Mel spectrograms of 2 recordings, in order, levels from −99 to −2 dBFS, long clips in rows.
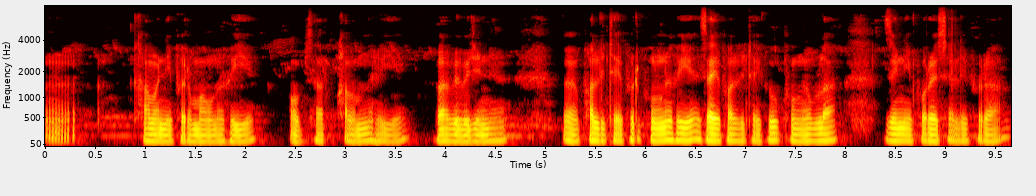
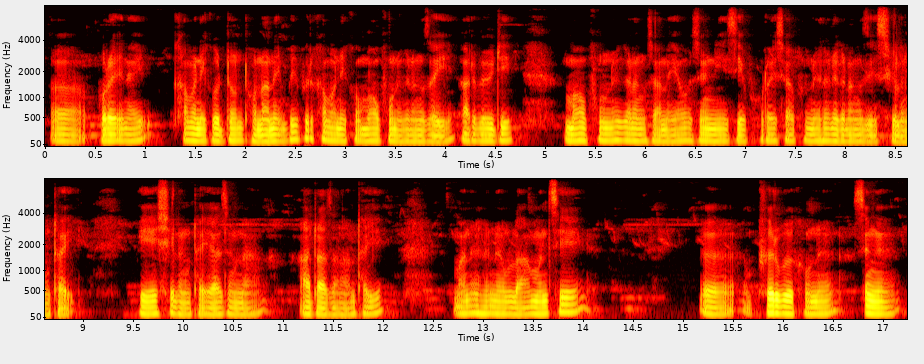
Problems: constant background noise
